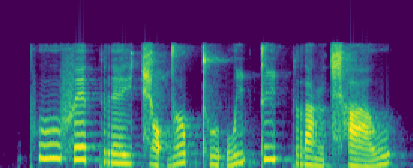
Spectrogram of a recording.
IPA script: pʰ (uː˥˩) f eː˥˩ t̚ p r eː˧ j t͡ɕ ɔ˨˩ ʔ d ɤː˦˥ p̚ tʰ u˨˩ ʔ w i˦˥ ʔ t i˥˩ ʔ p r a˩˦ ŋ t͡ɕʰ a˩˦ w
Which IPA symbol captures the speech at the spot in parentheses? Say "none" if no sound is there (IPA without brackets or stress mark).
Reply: uː˥˩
